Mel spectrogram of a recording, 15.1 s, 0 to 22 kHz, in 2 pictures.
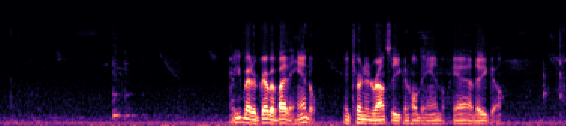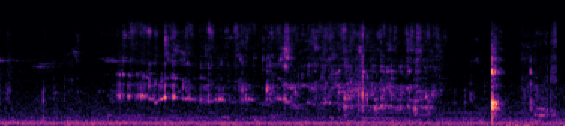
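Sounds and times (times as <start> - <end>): steady low hum: 0.0 - 15.0
water pouring into a bowl: 9.1 - 13.6.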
